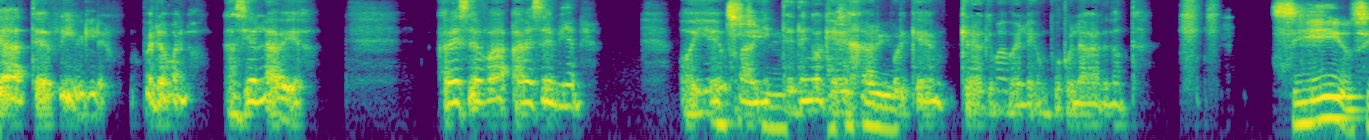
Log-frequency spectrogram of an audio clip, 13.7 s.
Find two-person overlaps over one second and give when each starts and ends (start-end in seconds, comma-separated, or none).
7.2-9.0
